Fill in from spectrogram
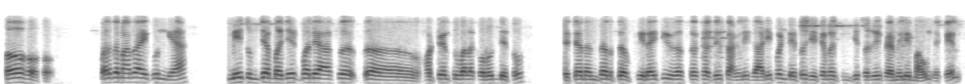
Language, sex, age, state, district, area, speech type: Marathi, male, 60+, Maharashtra, Nashik, urban, conversation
